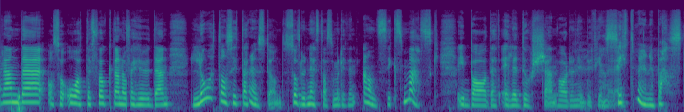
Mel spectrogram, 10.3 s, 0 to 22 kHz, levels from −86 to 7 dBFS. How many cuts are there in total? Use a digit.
5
